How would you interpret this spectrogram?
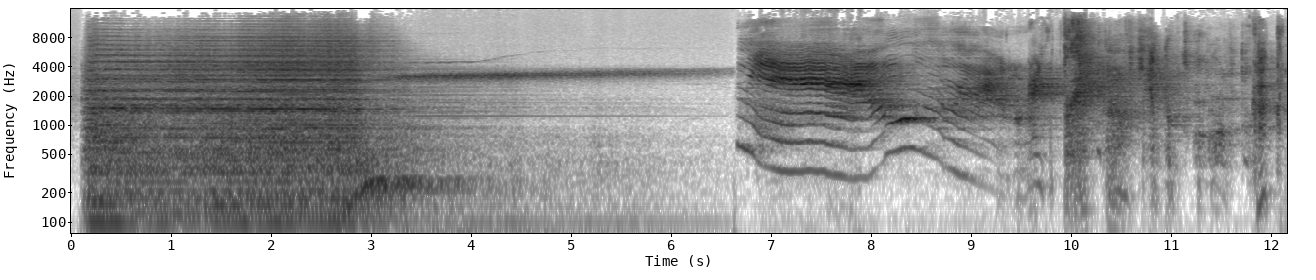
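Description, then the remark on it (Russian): A loud, noisy burst fades into a thin whistling tone, then a cat yowls with rising and falling meows as it pounces on a mouse running across the floor, followed by sharp scuffling bursts. “Кот увидал, что людоед обратился в мышь, которая забегала по полу. Он бросился на нее и съел.”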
